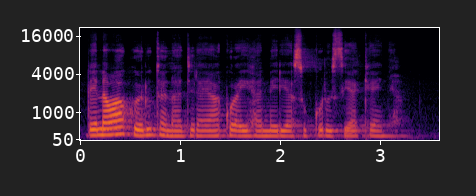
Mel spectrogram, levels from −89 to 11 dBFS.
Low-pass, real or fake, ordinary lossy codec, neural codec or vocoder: none; fake; none; codec, 44.1 kHz, 7.8 kbps, Pupu-Codec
